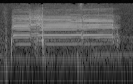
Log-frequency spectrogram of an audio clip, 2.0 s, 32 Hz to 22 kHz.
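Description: LS-240 SuperDisk drive in an IBM ThinkPad A31 making its start-up noise at power-on: a steady, high buzzing whine for about one and a half seconds. A fainter low hum comes in partway through.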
